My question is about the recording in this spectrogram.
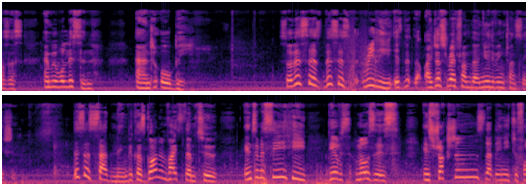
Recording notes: This is a noisy episode recorded while walking outside. So, it is noisy and the volume fluctuates.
